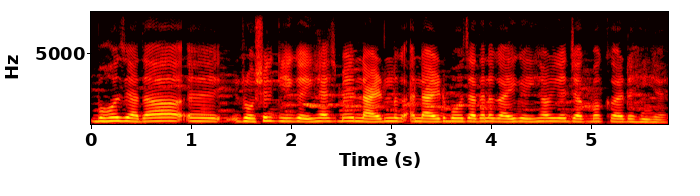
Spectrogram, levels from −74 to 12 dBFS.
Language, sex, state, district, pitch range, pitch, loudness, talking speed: Hindi, male, Delhi, New Delhi, 210-230 Hz, 225 Hz, -17 LUFS, 220 wpm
